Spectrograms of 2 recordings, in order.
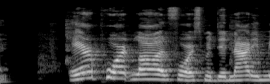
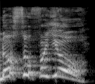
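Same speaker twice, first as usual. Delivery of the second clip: higher, barked mock Soup Nazi line; Soup Nazi impression; 8 semitones higher than usual. Host quotes the Seinfeld soup man in a barked mock voice. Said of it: "the soup Nazi".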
